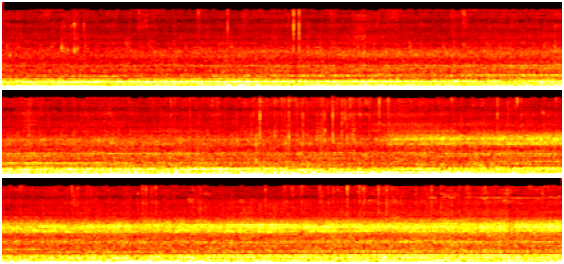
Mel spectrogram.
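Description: Passenger coach's engine and road noise heard inside the cabin, a steady low drone. About halfway through, a higher steady hiss joins it.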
